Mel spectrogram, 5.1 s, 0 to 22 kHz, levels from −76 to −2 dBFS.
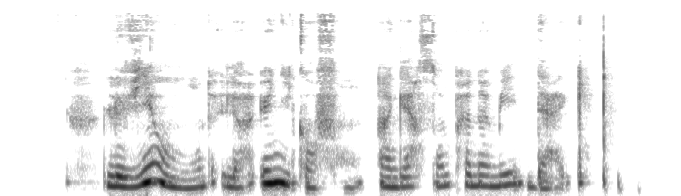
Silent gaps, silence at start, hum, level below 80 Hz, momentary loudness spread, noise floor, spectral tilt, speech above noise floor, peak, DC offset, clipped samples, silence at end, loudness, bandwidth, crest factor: none; 0.8 s; none; -64 dBFS; 18 LU; -54 dBFS; -6 dB/octave; 34 dB; -2 dBFS; under 0.1%; under 0.1%; 0.55 s; -20 LUFS; 17 kHz; 20 dB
